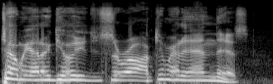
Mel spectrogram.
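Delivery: play-acted very high yell. Retelling a scene where Caleb demands answers: imitating Caleb yelling. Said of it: "So when Caleb yelled that".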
